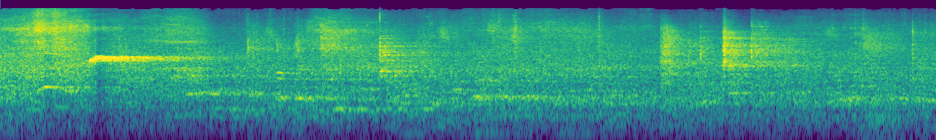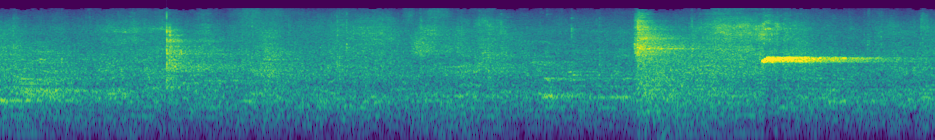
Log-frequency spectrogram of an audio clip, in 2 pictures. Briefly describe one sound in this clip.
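A referee's whistle blows shrilly.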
